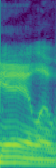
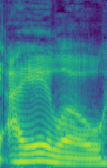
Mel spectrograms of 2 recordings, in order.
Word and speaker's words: Aiello: through the 90s, if it was a quality film, if Danny Aiello was in it.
